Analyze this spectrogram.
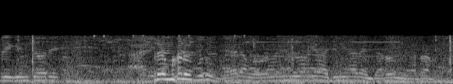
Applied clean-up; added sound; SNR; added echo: none; Alarm; 12 dB; none.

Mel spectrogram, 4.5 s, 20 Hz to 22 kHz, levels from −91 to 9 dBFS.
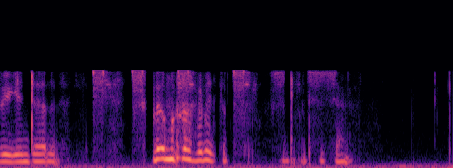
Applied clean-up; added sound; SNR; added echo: neural diffusion model UNIVERSE++.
